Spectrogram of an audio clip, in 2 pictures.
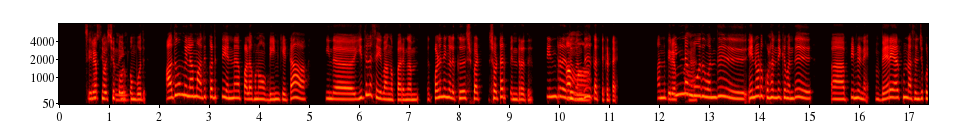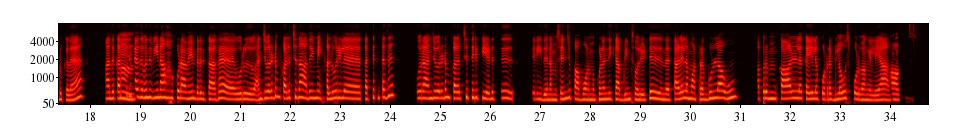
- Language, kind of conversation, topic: Tamil, podcast, நீ கைவினைப் பொருட்களைச் செய்ய விரும்புவதற்கு உனக்கு என்ன காரணம்?
- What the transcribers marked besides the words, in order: in English: "ஸ்வட்டர்"; laughing while speaking: "குழந்தைக்கு வந்து"; laughing while speaking: "வீணாகக் கூடாதுன்றதுக்காக"; in English: "க்ளோவ்ஸ்"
